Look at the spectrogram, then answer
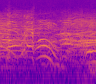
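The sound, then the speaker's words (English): A crowd of people reacting as the end of a traffic light pole punctures the top of Rudolph's head, many overlapping voices rising and falling in pitch at once, a steady, fairly loud mix of exclamations and murmuring with no single clear speaker. “Listen to the people.”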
